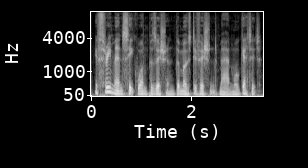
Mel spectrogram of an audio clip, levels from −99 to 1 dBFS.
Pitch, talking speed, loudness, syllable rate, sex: 105 Hz, 225 wpm, -19 LUFS, 5.6 syllables/s, male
